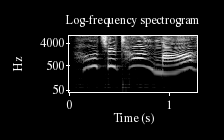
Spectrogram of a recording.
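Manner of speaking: high, loud snap at Ma; snappish. Acted. Young crab snapping at her mother, high and loud. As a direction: bite back at her mother. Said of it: "a little snappishly".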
